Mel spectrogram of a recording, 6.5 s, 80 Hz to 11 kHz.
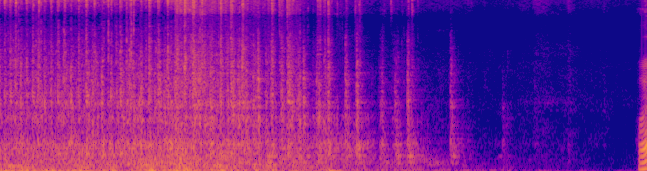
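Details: Belarus 250 tractor, 2-cylinder air-cooled diesel that sat for years, at 3/4 throttle: runs lumpy then sags toward stalling and comes back; surging as fuel gets down, owner suspects the injection pump.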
